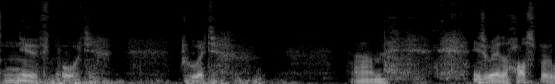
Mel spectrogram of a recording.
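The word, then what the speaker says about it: Naauwpoort: salmon apparently nerve Port I was always saying it wrong I was saying na put it's nerve Port put um is where the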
